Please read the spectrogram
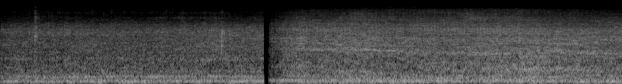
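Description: Steady outdoor street noise with road traffic, an even hum and hiss with no distinct events. It drops out abruptly for an instant about two and a half seconds in, where two clips are spliced.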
